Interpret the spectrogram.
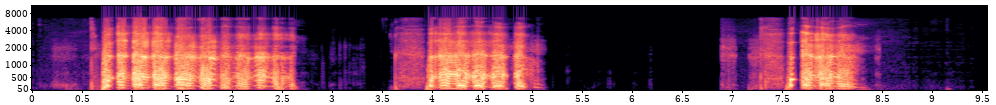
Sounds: Throat clearing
